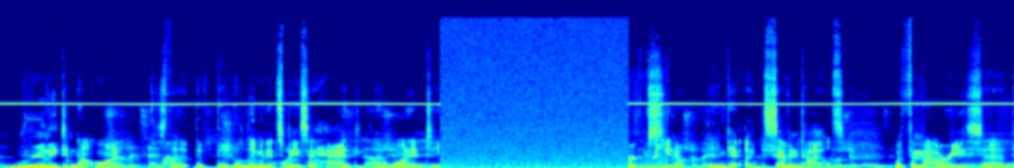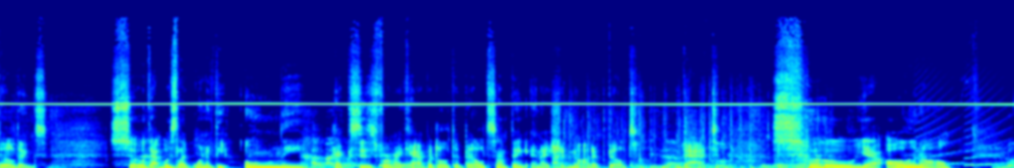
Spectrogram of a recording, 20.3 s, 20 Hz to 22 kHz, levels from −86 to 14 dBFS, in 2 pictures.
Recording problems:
high-pitched whine; loud; throughout; 8.5 kHz, 7 dB below the speech
voice in the background; loud; throughout; 10 dB below the speech
audio cutting out; at 4.5 s for 2 s
dog barking; noticeable; at 6.5 s; peak 7 dB below the speech
keyboard typing; noticeable; from 16 to 18 s; peak 9 dB below the speech
siren; faint; from 19 s on; peak 15 dB below the speech

